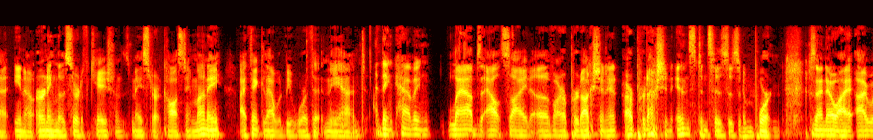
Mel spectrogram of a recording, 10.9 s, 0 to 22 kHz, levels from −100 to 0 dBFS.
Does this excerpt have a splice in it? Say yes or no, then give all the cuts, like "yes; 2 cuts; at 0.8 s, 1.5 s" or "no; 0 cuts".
yes; 4 cuts; at 3.0 s, 4.6 s, 7.8 s, 9.3 s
